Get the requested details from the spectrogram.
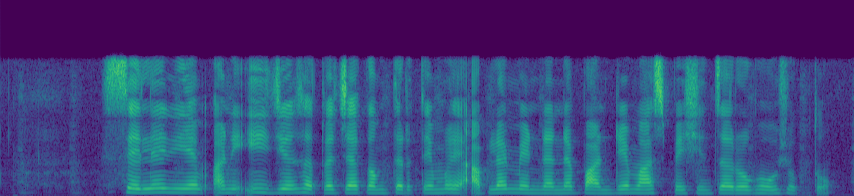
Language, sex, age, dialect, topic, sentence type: Marathi, female, 31-35, Standard Marathi, agriculture, statement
